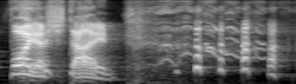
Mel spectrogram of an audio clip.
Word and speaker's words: Feuerstein: Now, you probably don't pronounce it like that. Probably when not. you pronounce it in the proper German way, it sounds even scarier. Right. Joshua Feuerstein.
